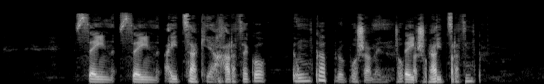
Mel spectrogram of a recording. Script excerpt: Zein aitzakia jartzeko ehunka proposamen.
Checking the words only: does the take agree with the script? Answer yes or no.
no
